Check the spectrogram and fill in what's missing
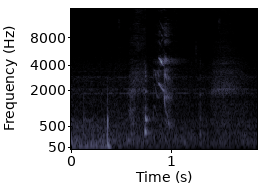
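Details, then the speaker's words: Man's sharp, abrupt hiccups in a quiet room while watching TV, followed by his pet parrot's chirping whistle; the parrot's eyes pin at the sound; ordinary hiccups. "when I hiccup uh it makes his eyes go uh Freedom what is it called a pairot SI go in and out it's called pinning"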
